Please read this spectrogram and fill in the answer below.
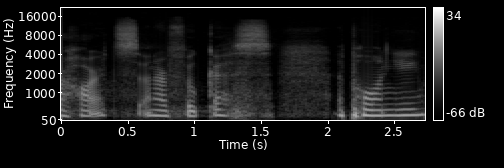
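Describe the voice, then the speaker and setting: A woman in a Northern Irish accent, medium in pitch, with monotone, flat intonation and a dry, close sound with no echo. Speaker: worship leader. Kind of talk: guided prayer. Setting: church.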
